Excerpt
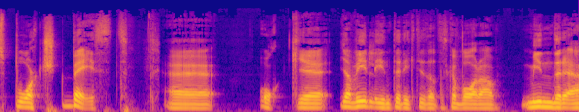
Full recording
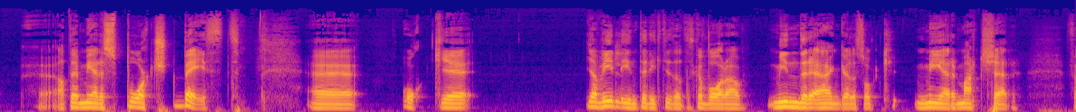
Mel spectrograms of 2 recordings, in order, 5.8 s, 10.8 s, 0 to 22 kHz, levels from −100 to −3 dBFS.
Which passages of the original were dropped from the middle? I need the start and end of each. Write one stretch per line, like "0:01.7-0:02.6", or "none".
0:02.7-0:03.0
0:04.7-0:05.8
